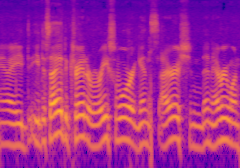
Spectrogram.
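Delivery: normal talking voice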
